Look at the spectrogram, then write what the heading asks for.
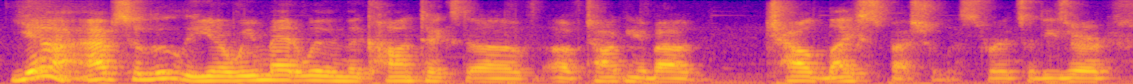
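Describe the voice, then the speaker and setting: A man's voice: on the high side, fairly quick. A man from Venezuela who is a pediatrician, answering interview questions earnestly and thinking aloud, often restarting his sentences. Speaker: pediatrician and guest.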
